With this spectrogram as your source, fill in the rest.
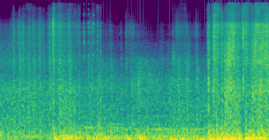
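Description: Cleveland cruiser's main guns firing at a battleship in World of Warships, a dense rumble of booming naval gunfire and distant explosions rolling continuously, with heavier blasts near the start and end.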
